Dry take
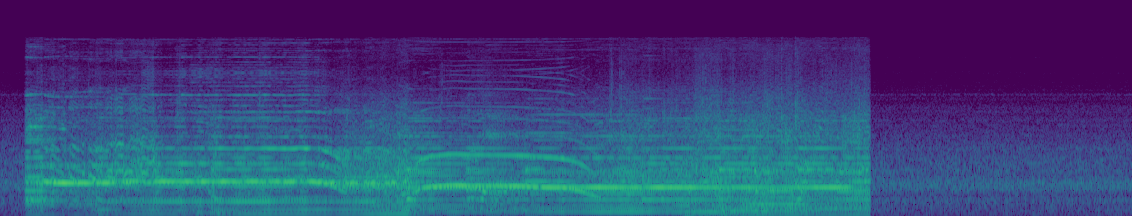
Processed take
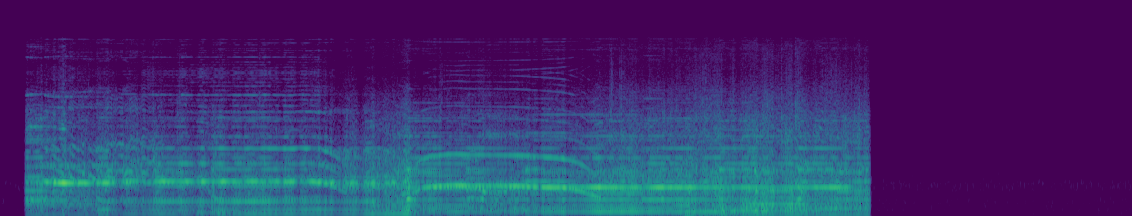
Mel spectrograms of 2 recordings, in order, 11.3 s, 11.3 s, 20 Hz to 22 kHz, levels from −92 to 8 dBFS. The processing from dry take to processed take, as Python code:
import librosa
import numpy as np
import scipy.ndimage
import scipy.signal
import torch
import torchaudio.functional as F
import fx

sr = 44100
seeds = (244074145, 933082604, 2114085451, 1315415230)

y = fx.low_shelf(x, sr, hz=400.0, db=12.0)
y = fx.upward_expand(y, sr, threshold_db=-45.0, expansion=2.5)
